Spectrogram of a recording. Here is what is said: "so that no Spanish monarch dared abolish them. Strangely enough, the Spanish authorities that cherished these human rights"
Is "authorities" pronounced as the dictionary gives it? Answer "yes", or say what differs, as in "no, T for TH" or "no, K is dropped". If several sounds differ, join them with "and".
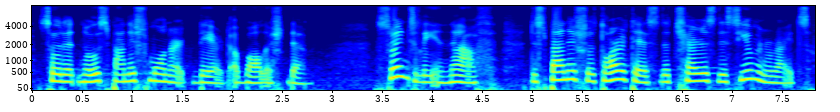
no, T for TH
